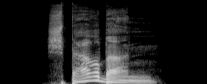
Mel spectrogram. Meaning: dative plural of Sperber
- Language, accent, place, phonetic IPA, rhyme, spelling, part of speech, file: German, Germany, Berlin, [ˈʃpɛʁbɐn], -ɛʁbɐn, Sperbern, noun, De-Sperbern.ogg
